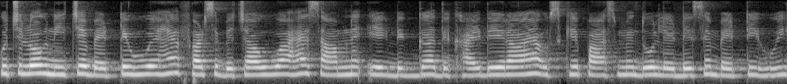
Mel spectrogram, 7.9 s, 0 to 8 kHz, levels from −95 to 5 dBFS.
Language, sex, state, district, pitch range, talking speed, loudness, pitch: Hindi, female, Chhattisgarh, Bilaspur, 220-245 Hz, 190 wpm, -16 LUFS, 235 Hz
